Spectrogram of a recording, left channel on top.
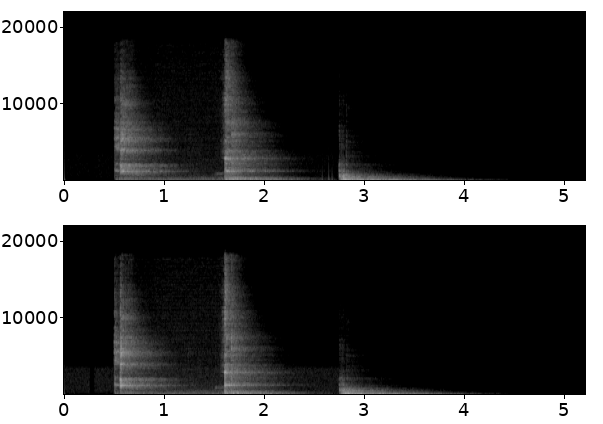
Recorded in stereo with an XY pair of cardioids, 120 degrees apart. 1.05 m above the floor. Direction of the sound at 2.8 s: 45° left.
